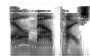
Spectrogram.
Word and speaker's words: El Malpais: El Malpais translates to "the Badlands" in Spanish and is pronounced mal, rhymes with wall, pies.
